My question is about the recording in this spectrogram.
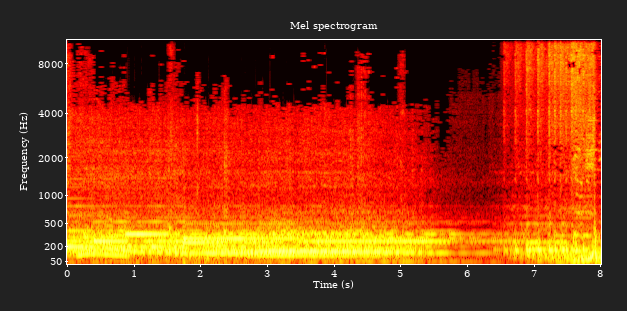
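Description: A car engine rumbling as the car pulls away, with background music. The engine sound fades out about six seconds in, and music with sharp beats starts near the end.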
